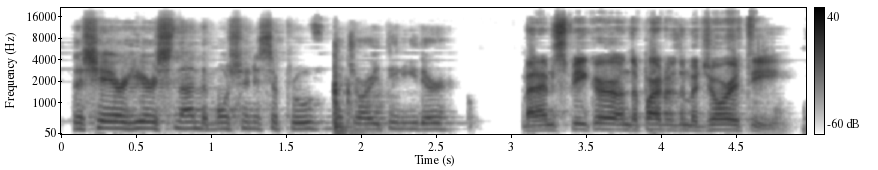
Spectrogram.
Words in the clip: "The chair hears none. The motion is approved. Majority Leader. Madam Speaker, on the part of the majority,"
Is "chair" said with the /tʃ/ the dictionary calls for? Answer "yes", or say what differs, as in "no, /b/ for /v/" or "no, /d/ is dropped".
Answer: no, /ʃ/ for /tʃ/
